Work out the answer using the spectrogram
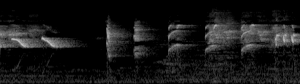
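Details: Asian pied starling delivering loud whistled swoops, then short harsh bursts and a rising series of ringing whistles with chattering trills.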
